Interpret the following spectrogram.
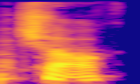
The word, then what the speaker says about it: chalk: In chalk, L is silent.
